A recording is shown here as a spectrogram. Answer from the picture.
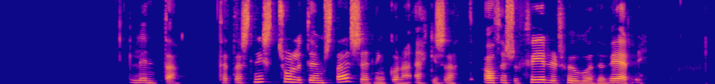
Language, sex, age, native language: Icelandic, female, 40-49, Icelandic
